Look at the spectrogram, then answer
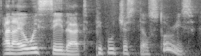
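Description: A man who is a guest on a book club show, talking in an animated, expressive way and acting out his reactions. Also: fairly high pitch, brisk, vocal fry. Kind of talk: book review conversation.

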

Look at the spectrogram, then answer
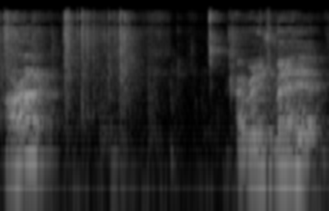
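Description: A man's voice: fairly high pitch, a little slow. A man co-hosting a casual snack review at home, chatting easily and reading package descriptions aloud. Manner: relaxed, reads package text aloud. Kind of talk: casual snack-tasting chat. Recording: echoey room, faint noise.

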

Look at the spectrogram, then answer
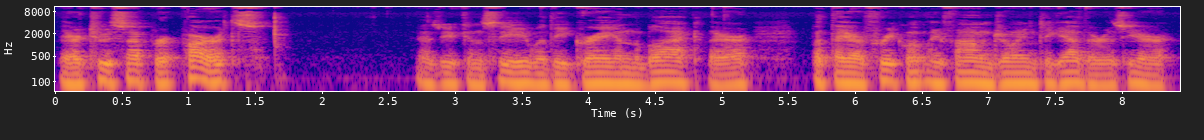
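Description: Male instructional narrator, deep and monotone, plainspoken and unhurried in manner. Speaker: presenter of a gear demonstration.

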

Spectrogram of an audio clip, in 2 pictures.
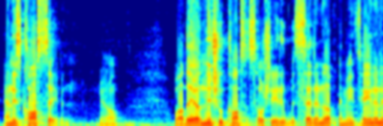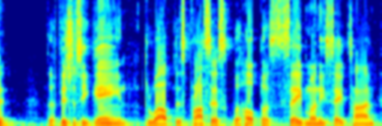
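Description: A man, a police official explaining a program to a town hall meeting, steady and explanatory, often restarting phrases. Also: lowish voice, moderate pace, smooth. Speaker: police official presenting to city council.

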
